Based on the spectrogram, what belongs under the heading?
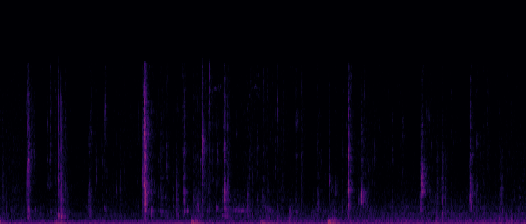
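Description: Quiet chewing and soft mouth sounds of people eating, with small clicks scattered through.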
